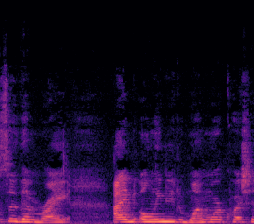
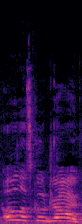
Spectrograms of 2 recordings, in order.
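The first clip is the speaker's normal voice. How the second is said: eager; 8 semitones higher than usual. Retold or imitated. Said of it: "Be like".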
